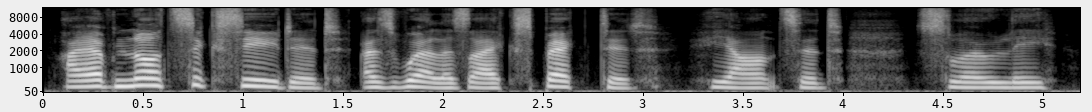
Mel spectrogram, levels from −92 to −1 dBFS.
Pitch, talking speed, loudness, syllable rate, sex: 215 Hz, 140 wpm, -18 LUFS, 4.5 syllables/s, female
